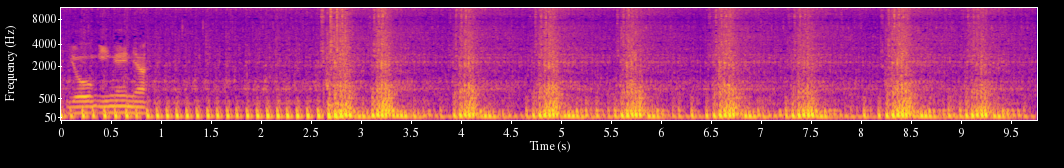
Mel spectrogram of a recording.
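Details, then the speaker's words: Single-cylinder engine just after installing racing camshaft: lumpy, loping idle about 75 pulses a minute, no rattles or knocks; sounds normal. "yung andar ng makina. So hindi naman maingay, normal"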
